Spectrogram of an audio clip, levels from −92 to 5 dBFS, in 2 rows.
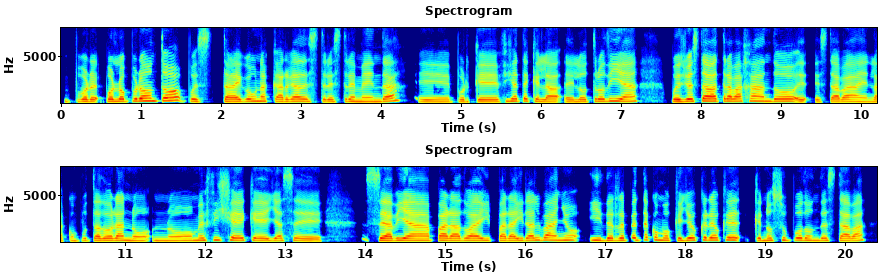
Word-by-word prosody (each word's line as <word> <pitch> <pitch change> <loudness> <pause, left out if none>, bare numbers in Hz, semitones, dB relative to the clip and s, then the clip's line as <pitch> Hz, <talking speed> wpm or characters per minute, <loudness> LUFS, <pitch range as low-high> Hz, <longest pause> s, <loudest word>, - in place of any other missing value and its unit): por 215 0 +1
eh, - - 0
por 225 -1 +3
lo 230 -1 +2
pronto, 275 +4 +4
pues, 220 -3 -3
traigo 215 +1 +2
una 240 0 0
carga 225 0 0
de 230 - +1
estrés 210 -1 -5
tremenda, 225 +6 -1
eh, 195 -1 -4
porque 200 0 -1
fíjate 250 +1 0
que 230 -2 -3
la 195 -2 0
el 195 +1 -3
otro 225 +3 0
día, 245 -1 +1 0.4
pues, 210 -1 +4
yo 235 +2 +6
estaba 250 +1 +5
trabajando, 245 -1 +2
e 200 - -2
estaba 200 +2 -1
en 195 0 -8
la 195 - -3
computadora, 215 +3 -1
no 210 -2 -3
no 210 +1 -3
me 235 +2 -1
fijé 245 -1 -1
que 220 -3 0
ella 220 +2 -1
se 200 -6 -4 0.5
se 240 -8 +1
había 225 +1 +3
parado 225 -1 +2
ahí 225 -1 +1
para 215 -1 0
ir 225 +1 -2
al 245 +1 0
baño 245 -1 -1
y, 235 -1 -1
de 225 +1 +2
repente, 235 +4 -1
como 240 -4 -2
que 220 -1 -2
yo 245 +2 +2
creo 255 -1 0
que 260 -1 0
que 220 -1 -2
no 230 +2 -2
supo 240 +1 -1
dónde 220 -2 -3
estaba 225 +2 -2
225 Hz, 170 wpm, -18 LUFS, 210-240 Hz, 0.5 s, yo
